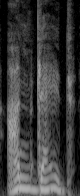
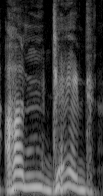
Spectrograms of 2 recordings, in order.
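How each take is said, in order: First: Teasing spooky moan. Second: Teasing spooky moan, pushed further. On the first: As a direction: tease the bursar with a mock ghost call. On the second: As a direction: lean harder into the ghostly tease. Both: Acted. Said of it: "Oh, stop teasing him".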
